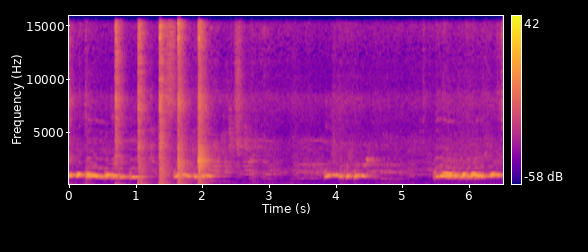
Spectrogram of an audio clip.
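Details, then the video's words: Recorded to train birds, a zebra dove's fighting call comes as three bursts of fast, trilling coos, the first overlaid by a cluster of sharp clicks that may be wingbeats, with quiet gaps between bursts. "Suara burung Perkutut Tarung untuk masteran"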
